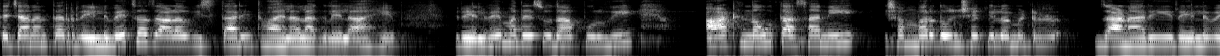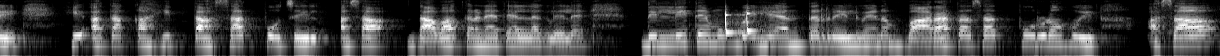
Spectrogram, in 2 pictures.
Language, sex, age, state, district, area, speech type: Marathi, female, 45-60, Maharashtra, Kolhapur, urban, spontaneous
